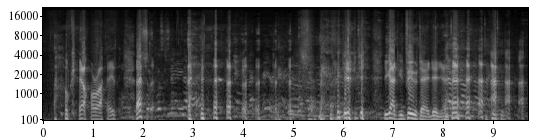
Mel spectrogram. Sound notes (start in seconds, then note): 1.2 laughs; 2.9 man laughing; 7.7 laughs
